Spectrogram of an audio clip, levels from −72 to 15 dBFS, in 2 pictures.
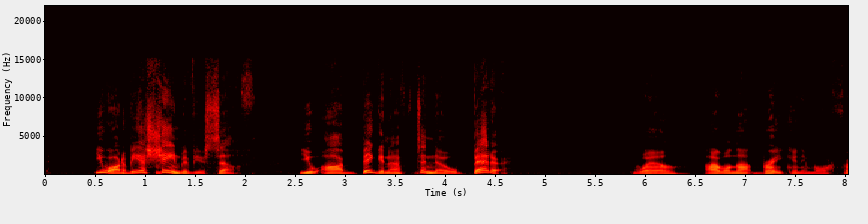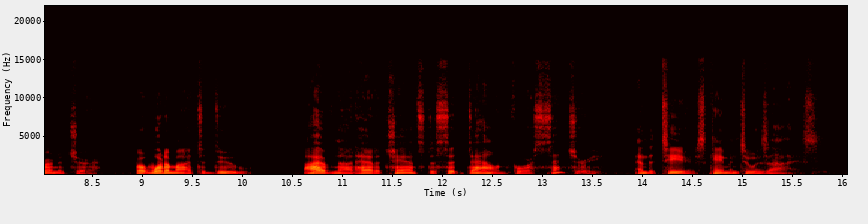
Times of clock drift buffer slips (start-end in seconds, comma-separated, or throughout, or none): none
